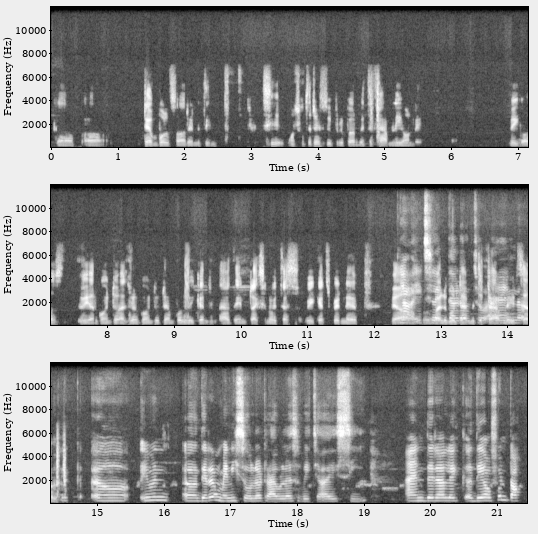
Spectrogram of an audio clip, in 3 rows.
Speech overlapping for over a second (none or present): present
